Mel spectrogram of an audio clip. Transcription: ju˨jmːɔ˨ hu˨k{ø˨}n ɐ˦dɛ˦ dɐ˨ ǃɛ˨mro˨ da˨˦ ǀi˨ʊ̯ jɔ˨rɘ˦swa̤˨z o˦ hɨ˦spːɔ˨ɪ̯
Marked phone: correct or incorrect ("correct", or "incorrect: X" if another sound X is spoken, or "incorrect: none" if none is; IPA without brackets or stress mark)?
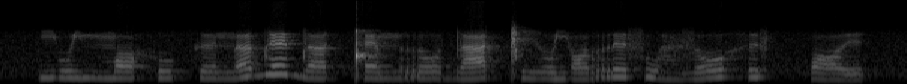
incorrect: ɘ˨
